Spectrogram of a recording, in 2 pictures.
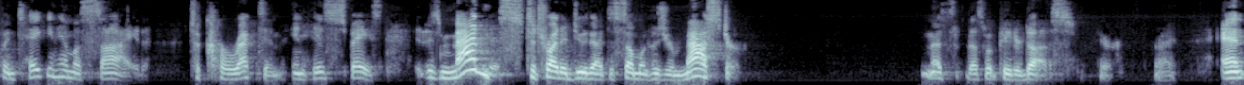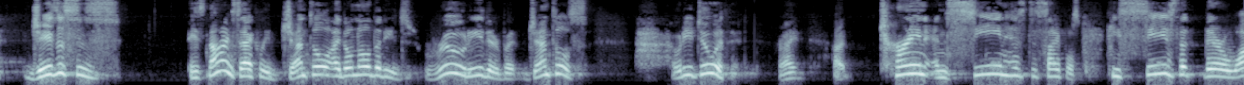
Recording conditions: large echoing room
